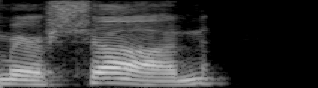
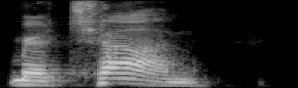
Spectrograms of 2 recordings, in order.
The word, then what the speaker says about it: Merchan: If I can get nerdy for a second, because people in the courtroom call him Mershon, and he accepts that. But my understanding of the proper pronunciation, since he's Hispanic, is Merchan. And that's what I say, even though it's a little bit pretentious, but definitely both fly.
